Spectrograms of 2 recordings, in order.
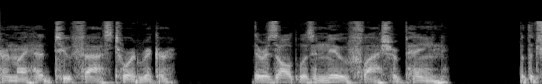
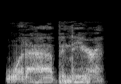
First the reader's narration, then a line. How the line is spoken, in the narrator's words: I croaked, afraid of his answer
